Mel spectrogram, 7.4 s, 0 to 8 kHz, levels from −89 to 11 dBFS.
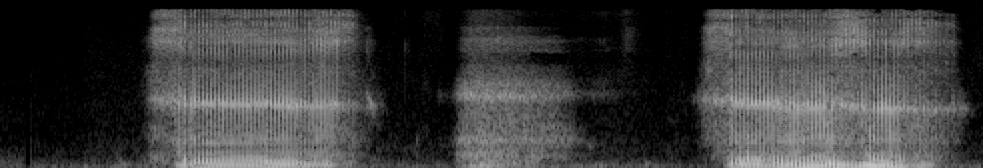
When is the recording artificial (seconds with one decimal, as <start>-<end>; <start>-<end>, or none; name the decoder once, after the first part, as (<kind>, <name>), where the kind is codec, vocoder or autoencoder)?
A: none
